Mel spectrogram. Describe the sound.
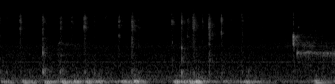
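Rapid typing on a computer keyboard as a name is entered, many crisp keystrokes in uneven bursts with short pauses and no talk.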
